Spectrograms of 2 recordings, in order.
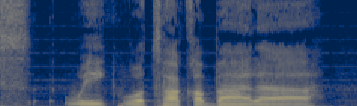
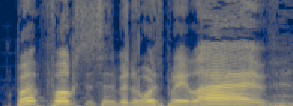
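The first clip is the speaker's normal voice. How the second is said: announcer voice; 7 semitones higher, 13 dB louder than usual. Real, not acted. Sign-off to the audience.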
